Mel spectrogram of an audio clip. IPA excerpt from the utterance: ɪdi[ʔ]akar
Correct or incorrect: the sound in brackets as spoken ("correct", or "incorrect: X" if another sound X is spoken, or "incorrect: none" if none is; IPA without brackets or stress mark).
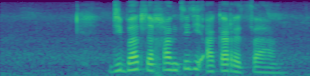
correct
